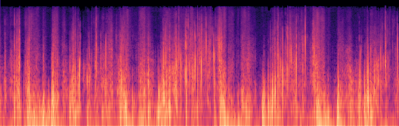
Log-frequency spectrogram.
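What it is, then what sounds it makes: Paper tea filter bag being crinkled. An empty white paper tea filter bag is held in the fingers, crinkled and rubbed against a small handheld microphone. A steady stream of close, papery crackles and rustles rides over heavy low, muffled thumps of handling, with quick bursts that die away almost at once.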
